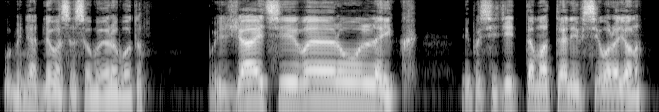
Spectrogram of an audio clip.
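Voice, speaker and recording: A man's voice: mid-range voice, animated, moderate pace, gravelly, a little mellow, no room sound, pitched above the performer's own voice. A man voicing a curt, commanding male boss who gives clipped orders, in a storybook reading.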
